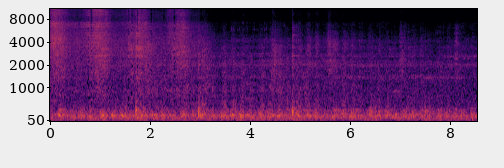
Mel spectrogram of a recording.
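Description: Vintage passenger coaches rolling past, wheels rumbling and clattering over rail joints. Over them the exhaust chuffs of the TKh steam tank locomotive hauling the train come a little under a second apart and fade out about three seconds in as the train draws away.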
